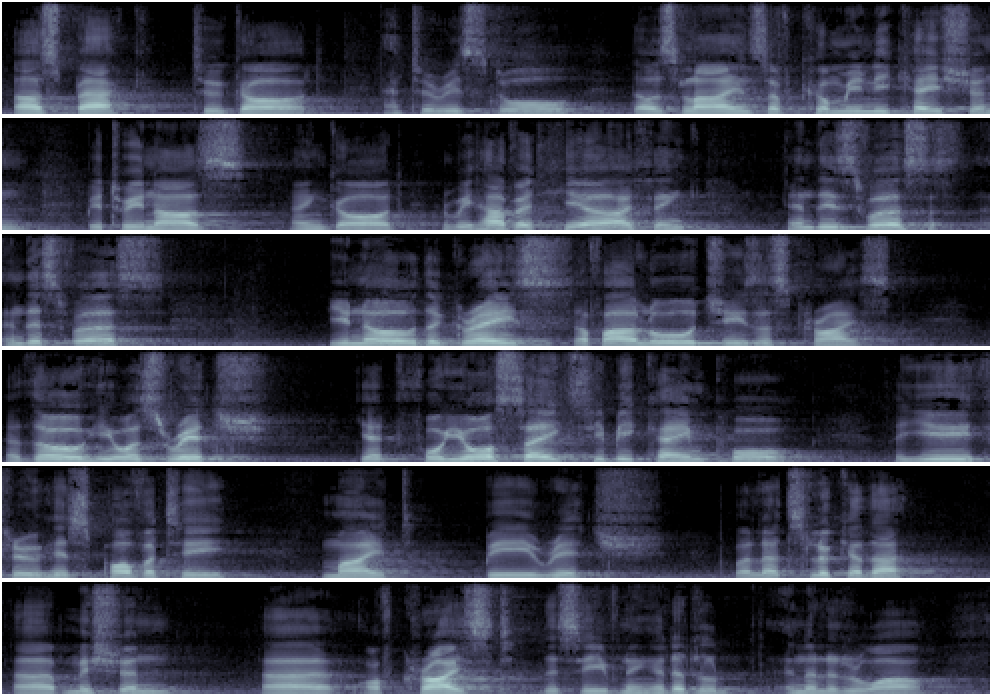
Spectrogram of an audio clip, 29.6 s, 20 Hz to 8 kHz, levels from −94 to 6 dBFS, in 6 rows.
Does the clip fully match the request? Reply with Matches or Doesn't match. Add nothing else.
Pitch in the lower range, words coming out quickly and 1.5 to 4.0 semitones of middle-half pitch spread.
Doesn't match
